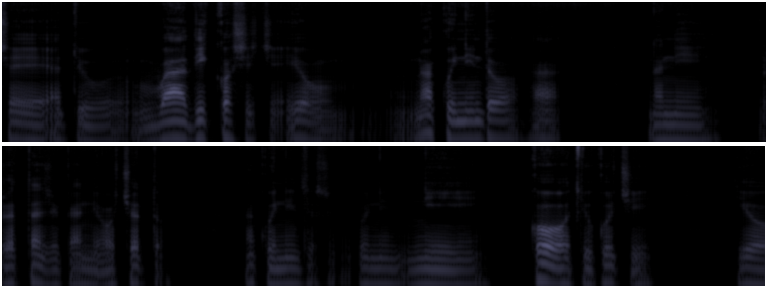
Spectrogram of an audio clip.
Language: Southeastern Nochixtlán Mixtec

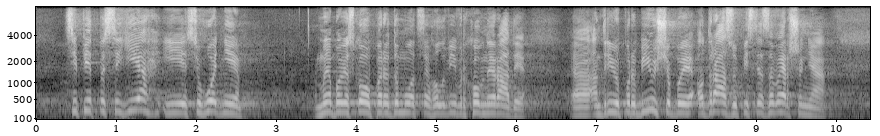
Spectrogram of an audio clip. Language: Ukrainian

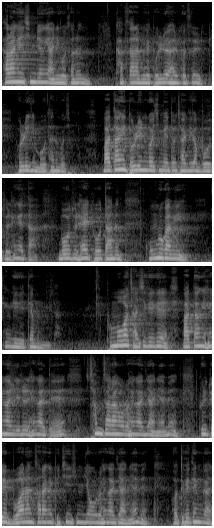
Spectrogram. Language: Korean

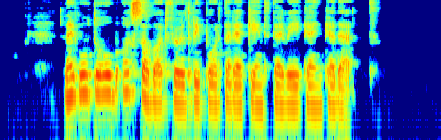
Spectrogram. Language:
Hungarian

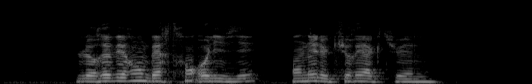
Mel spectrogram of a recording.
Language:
French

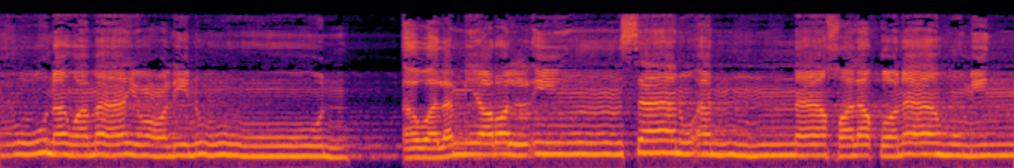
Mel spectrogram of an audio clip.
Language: Arabic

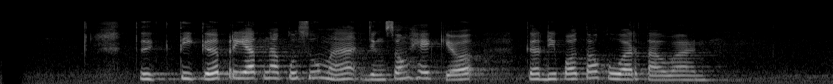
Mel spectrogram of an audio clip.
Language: Sundanese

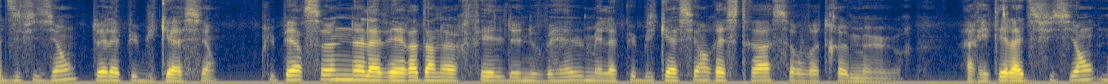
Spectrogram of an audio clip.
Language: French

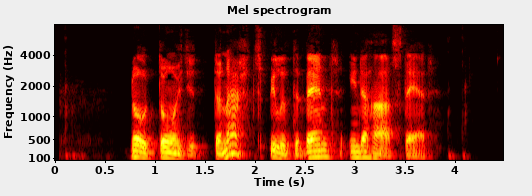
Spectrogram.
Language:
Western Frisian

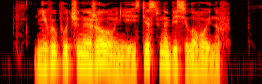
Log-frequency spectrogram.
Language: Russian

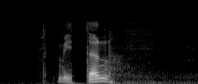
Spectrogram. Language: Swedish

